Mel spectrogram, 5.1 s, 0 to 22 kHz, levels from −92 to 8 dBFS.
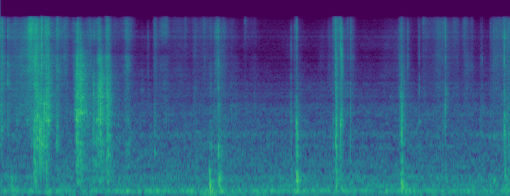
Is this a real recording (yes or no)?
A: no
